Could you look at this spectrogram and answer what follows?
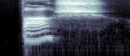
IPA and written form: bʌʃ (bush)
